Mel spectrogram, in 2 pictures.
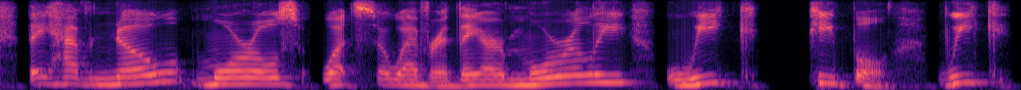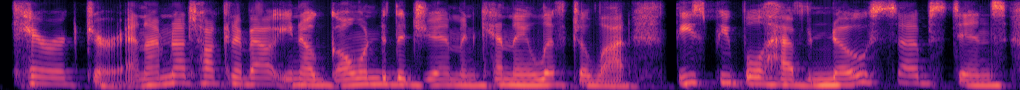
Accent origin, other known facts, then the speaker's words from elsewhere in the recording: upstate New York, United States; I'm from New York State, I'm from upstate New York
